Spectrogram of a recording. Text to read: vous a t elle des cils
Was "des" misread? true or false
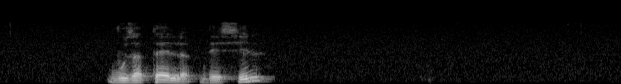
false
